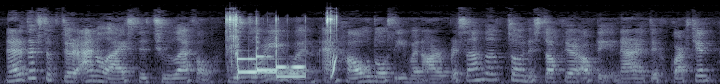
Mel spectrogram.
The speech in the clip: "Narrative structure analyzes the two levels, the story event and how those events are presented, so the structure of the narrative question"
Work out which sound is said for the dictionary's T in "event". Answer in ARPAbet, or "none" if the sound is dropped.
none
